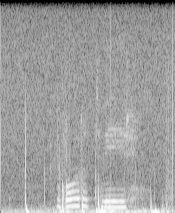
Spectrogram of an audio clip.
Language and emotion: Russian, sad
